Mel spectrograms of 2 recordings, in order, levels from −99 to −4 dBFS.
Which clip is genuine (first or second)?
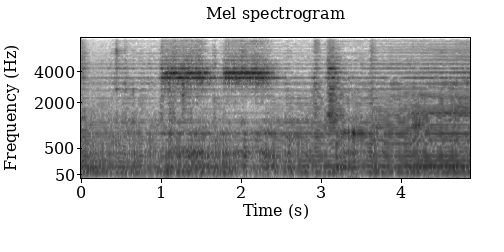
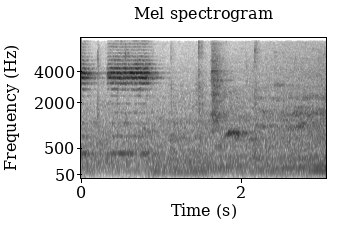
second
